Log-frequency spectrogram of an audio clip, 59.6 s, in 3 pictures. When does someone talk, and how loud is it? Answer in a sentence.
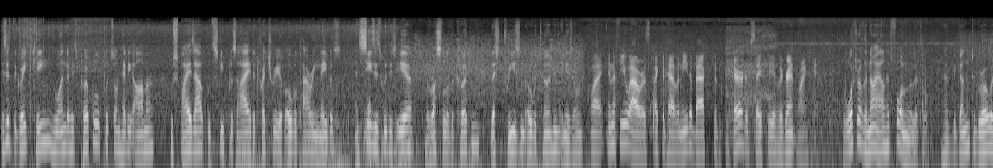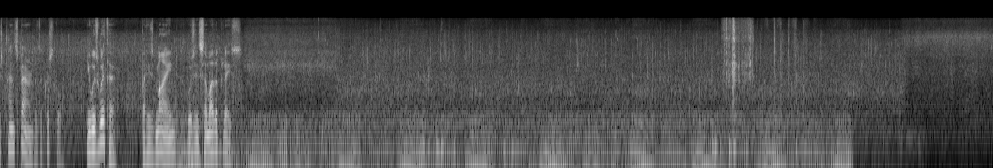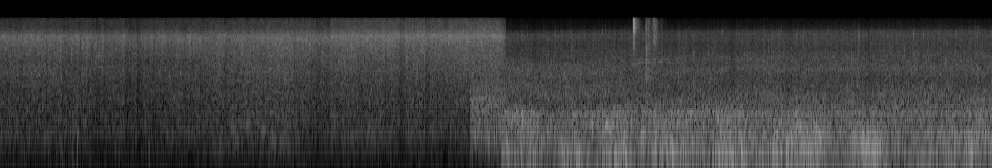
You can hear the talking from 0.0 to 24.7 s, at a steady volume.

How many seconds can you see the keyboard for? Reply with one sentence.
You can't hear the keyboard here.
